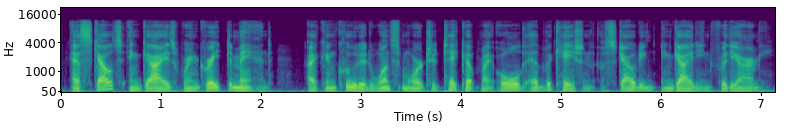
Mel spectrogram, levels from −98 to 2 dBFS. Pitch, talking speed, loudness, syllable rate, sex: 95 Hz, 210 wpm, -21 LUFS, 5.6 syllables/s, male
